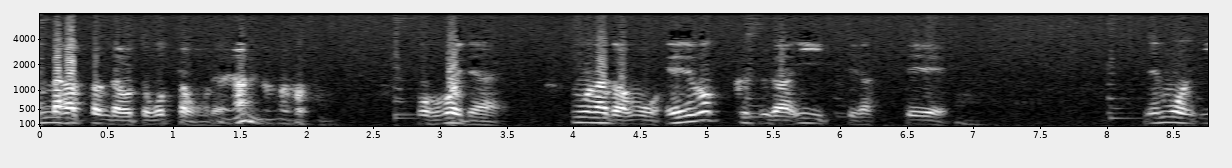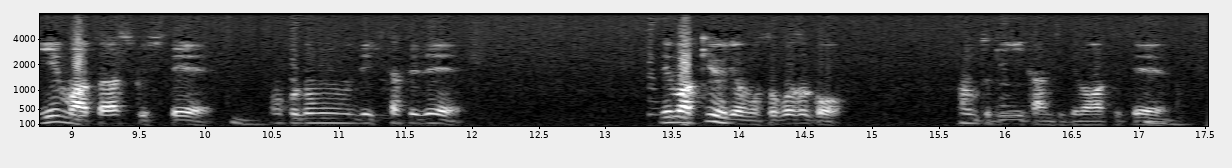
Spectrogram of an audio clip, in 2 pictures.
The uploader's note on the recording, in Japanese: 低音質です。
